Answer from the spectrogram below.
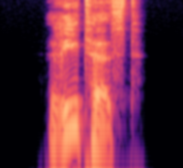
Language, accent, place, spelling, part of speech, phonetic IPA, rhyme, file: German, Germany, Berlin, rietest, verb, [ˈʁiːtəst], -iːtəst, De-rietest.ogg
- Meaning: inflection of raten: 1. second-person singular preterite 2. second-person singular subjunctive II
